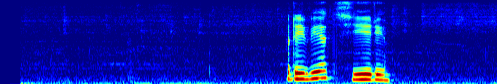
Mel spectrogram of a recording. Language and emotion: Russian, sad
